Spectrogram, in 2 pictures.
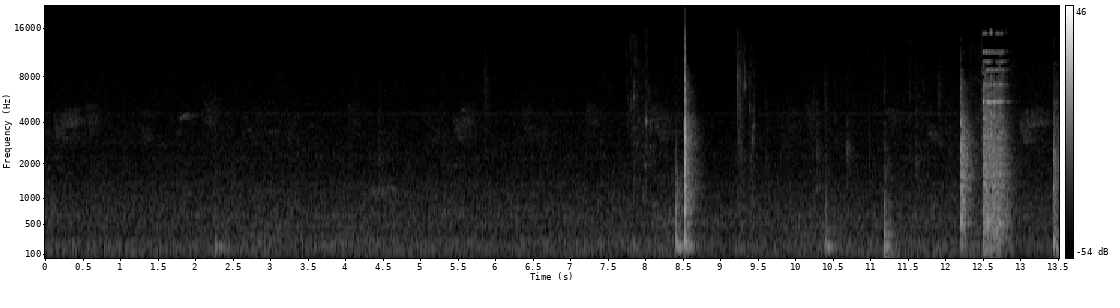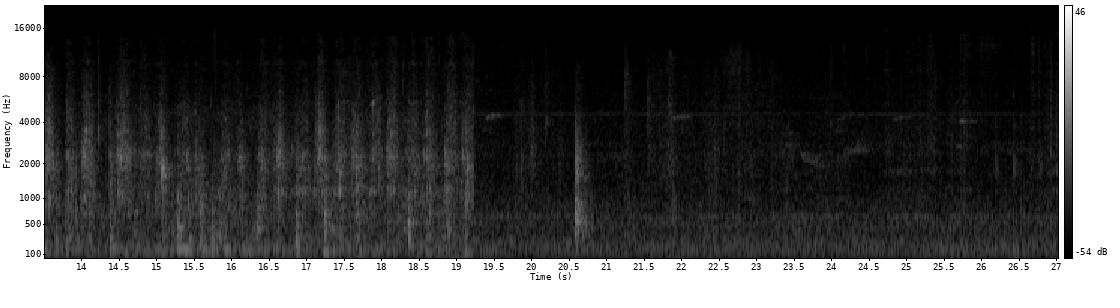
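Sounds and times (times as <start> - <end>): utensil stirring in plastic bowl: 13.4 - 19.3, 24.6 - 27.0.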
